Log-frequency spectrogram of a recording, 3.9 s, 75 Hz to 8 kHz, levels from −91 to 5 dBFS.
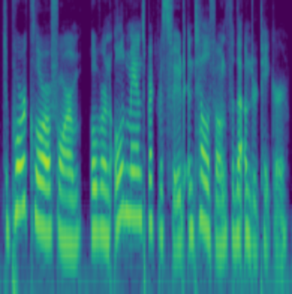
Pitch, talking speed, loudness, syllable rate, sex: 210 Hz, 215 wpm, -18 LUFS, 6.6 syllables/s, female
